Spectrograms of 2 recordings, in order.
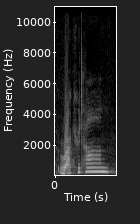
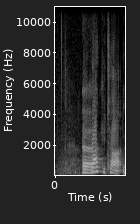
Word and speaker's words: Rakuten: never sure how to say the overarching name, Rakuten? Rakuten, yeah.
